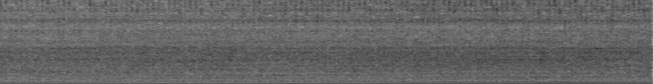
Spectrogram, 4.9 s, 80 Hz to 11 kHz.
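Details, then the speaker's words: Mazda 3 after repair of a boat-like engine noise, warm, during road test with air conditioning on and temperature normal: smooth, even low hum at idle, no knocking or flutter; normal idle. "So normal naman dito lahat. So yan, tahimik na siya mga bossing."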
